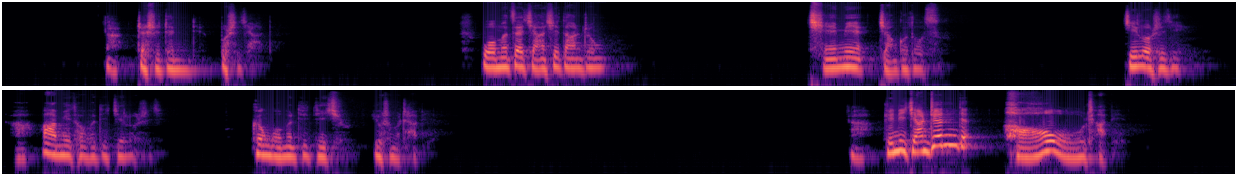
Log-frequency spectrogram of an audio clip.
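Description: An elderly man speaks calmly into a microphone, in short phrases with pauses.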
